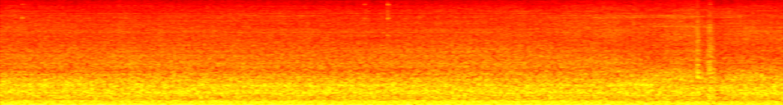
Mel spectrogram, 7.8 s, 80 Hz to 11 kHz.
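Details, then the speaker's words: Jeep CJ5 that wouldn't idle, after carb removed and a jet cleaned, timing untouched: steady, even low idle with a smooth unbroken beat and no stumbling; sounds happier. "hmm yeah that sounds better there it was more turned closer to the vlog that sounds happier"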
